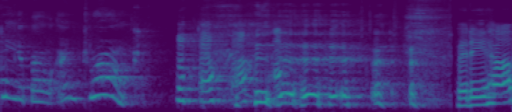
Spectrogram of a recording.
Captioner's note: moms laugh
